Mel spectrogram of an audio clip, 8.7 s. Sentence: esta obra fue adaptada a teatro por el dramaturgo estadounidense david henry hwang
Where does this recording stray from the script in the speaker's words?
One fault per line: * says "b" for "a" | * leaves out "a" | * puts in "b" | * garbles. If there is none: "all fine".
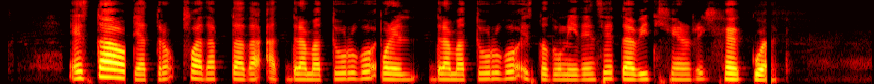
* says "teatro" for "obra"
* says "dramaturgo" for "teatro"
